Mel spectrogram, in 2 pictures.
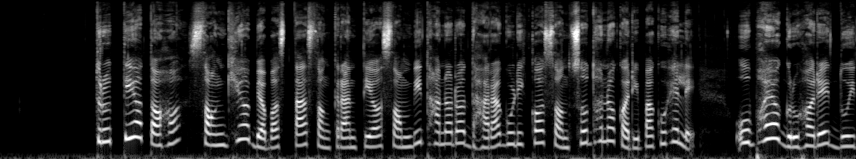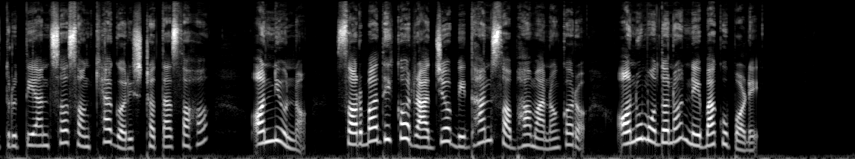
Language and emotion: Odia, neutral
